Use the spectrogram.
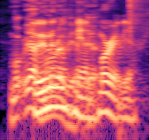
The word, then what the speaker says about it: Moravia: Moravia how do you say Yeah in English Moravia yes I think yes so people came from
